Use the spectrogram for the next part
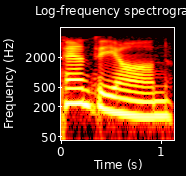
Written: Pantheon

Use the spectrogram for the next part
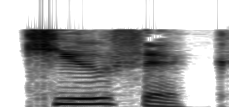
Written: cufic

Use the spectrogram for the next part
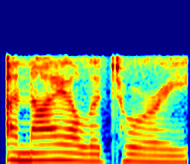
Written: annihilatory

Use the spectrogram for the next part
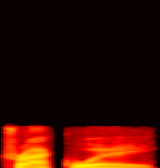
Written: trackway

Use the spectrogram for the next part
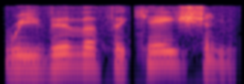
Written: revivification

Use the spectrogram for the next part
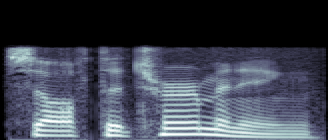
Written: self-determining

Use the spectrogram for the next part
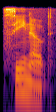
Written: C-note

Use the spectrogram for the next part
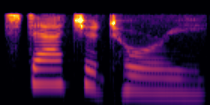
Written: statutory

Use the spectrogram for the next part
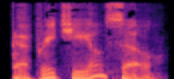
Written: capriccioso

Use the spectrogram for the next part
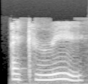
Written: ecurie

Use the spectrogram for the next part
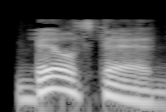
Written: bilsted

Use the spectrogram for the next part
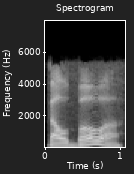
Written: Balboa Heights

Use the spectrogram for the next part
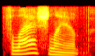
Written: flashlamp

